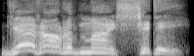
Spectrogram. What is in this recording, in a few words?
Male Human Attack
